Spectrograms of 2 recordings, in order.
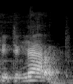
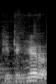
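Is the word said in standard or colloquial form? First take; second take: standard; colloquial. First: The word is said in its standard form. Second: The word is said in a colloquial form. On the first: The speaker calls it right. "Penulis menggunakan kata baku didengar" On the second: The speaker calls it wrong. "bukan didengar"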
